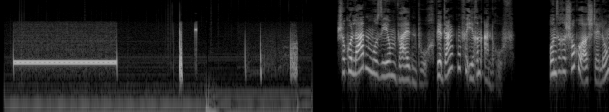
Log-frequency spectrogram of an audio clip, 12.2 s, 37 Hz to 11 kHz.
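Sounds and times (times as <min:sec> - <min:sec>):
steady telephone line tone: 0:00.2 - 0:02.4
speech: 0:06.8 - 0:10.3, 0:11.0 - 0:12.1.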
